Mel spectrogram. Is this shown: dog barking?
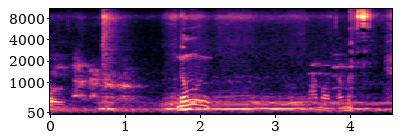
yes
